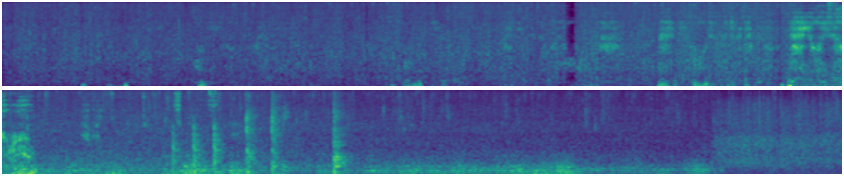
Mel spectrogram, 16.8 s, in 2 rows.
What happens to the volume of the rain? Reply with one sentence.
The volume of the rain goes up.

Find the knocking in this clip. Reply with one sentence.
The knocking can be heard from 10.0 to 11.9 s.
